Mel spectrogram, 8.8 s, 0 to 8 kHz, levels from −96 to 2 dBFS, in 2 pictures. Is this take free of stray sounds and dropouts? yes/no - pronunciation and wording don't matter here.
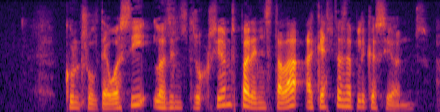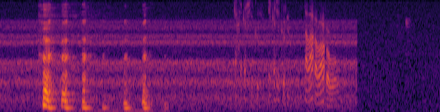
no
